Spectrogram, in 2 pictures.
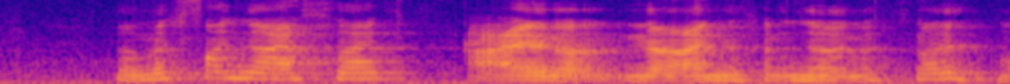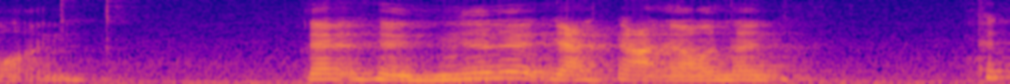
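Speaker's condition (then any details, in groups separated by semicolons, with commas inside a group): Muscular dystrophy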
